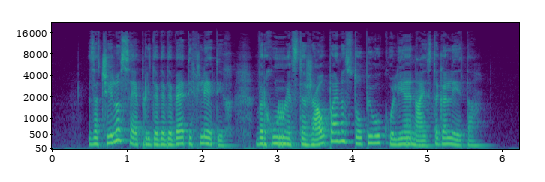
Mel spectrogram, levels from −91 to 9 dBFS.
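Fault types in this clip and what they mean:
Repeated frames: chunks of the compressed stream went out more than once, so the decoder replays them and the speech stutters. A 93 ms block plays twice extra at 1.44 s, and 23 ms bits, each about one frame, loop at 3.02 s and 4.72 s.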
